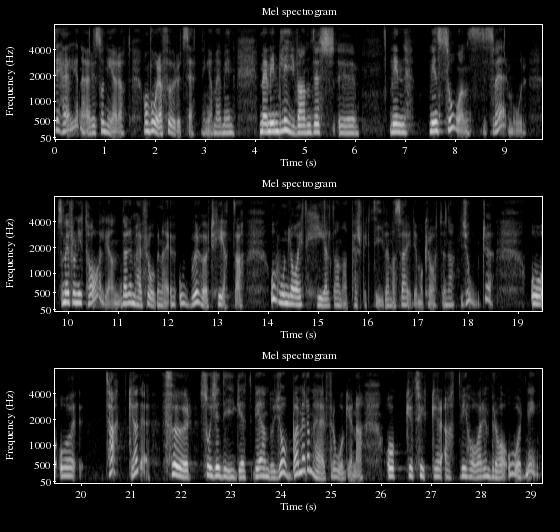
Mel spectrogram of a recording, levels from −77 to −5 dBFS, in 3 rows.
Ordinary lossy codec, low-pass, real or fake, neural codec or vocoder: AAC, 32 kbps; 7.2 kHz; real; none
